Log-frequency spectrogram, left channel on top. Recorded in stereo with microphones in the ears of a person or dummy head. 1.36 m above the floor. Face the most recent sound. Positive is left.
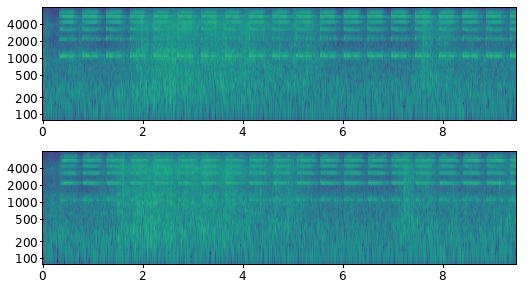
turn(degrees=60)  # may be behind; listen again after turning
